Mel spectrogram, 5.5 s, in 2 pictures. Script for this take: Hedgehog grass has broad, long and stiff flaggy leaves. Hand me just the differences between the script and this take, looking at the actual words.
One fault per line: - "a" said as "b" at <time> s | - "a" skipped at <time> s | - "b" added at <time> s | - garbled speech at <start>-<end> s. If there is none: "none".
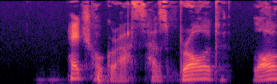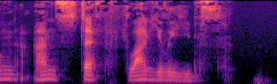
none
